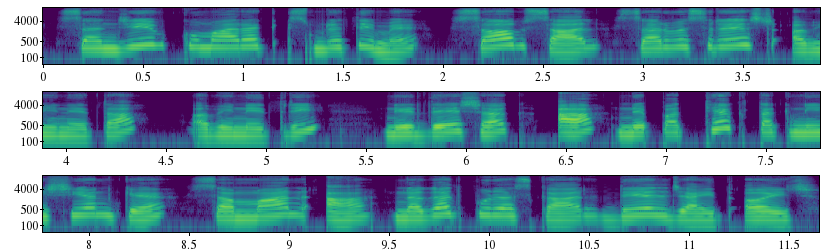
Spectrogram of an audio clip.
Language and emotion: Maithili, neutral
